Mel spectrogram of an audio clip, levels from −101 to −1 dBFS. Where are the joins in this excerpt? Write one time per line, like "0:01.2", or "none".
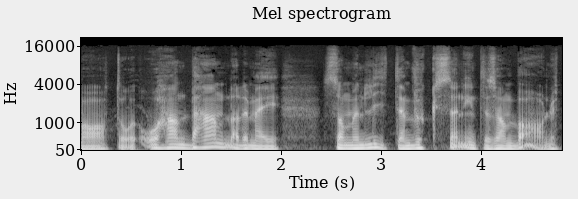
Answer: none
